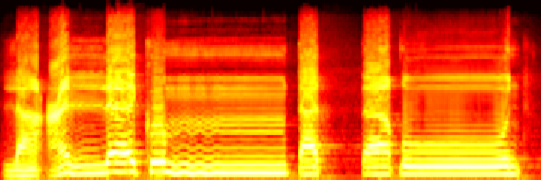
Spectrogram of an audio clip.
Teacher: Cara bacaannya dibaca dengan jelas dan tidak dengung ataupun tidak ditahan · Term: izhar syafawi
